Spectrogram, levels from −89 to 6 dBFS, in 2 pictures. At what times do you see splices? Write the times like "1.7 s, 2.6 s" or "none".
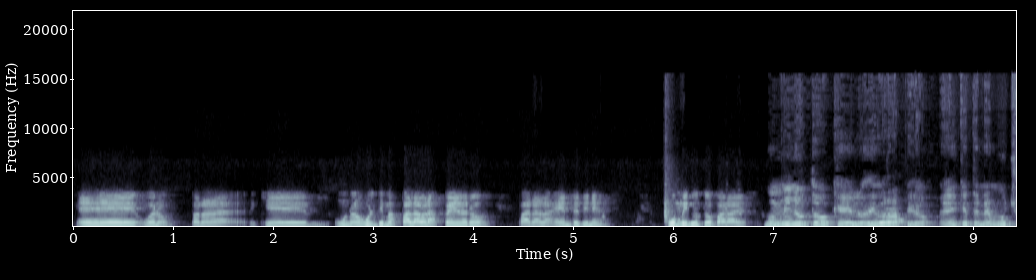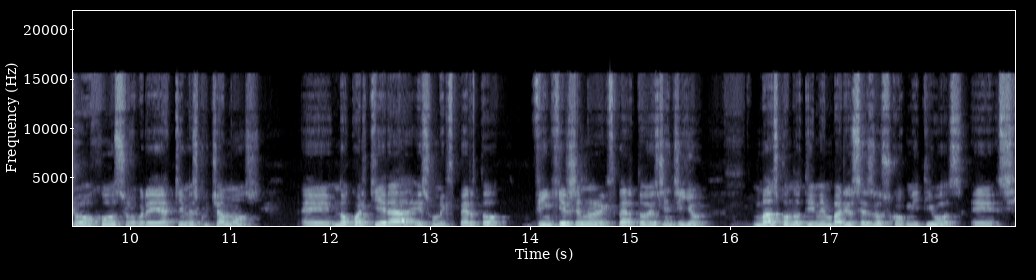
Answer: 15.3 s

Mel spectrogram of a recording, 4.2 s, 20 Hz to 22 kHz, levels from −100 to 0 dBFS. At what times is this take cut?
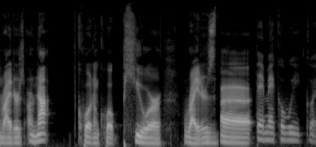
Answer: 2.9 s

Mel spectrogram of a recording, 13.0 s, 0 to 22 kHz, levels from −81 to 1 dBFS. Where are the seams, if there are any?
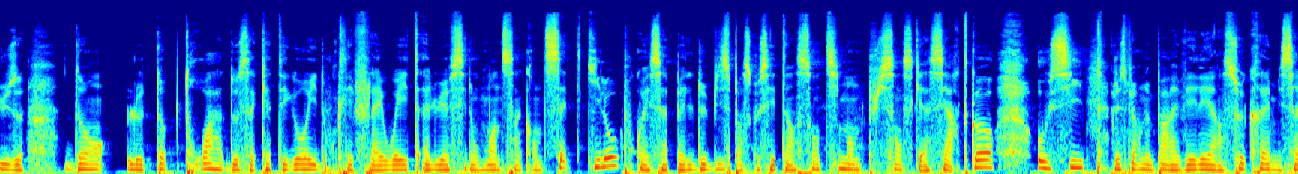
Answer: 6.2 s

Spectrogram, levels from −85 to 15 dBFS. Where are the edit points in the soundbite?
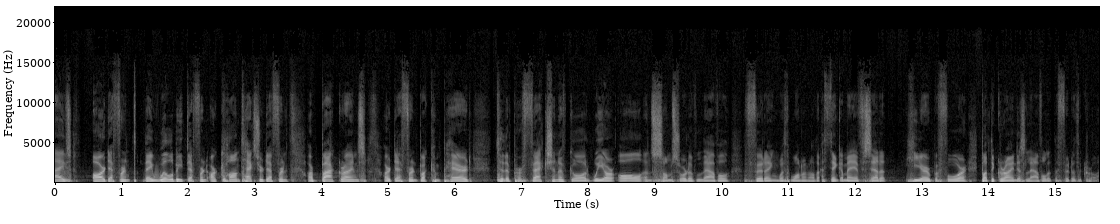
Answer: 11.4 s, 13.8 s

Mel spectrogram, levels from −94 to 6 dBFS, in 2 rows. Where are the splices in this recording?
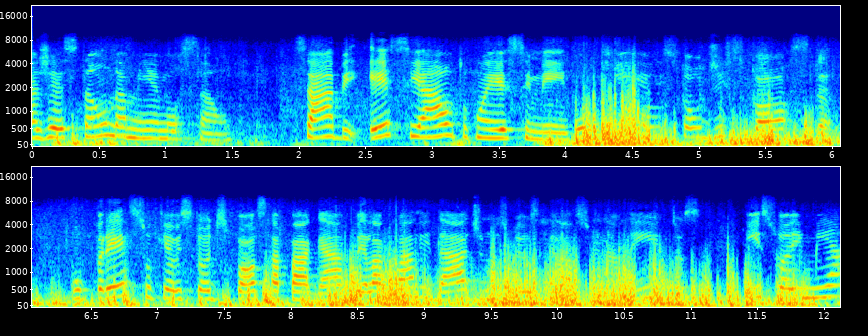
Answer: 1.9 s, 4.0 s

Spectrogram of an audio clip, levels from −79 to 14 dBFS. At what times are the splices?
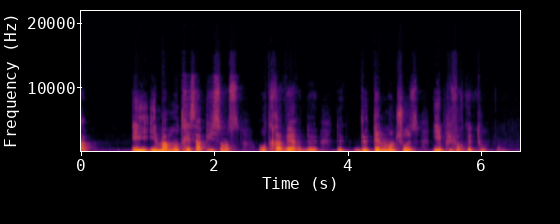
5.3 s

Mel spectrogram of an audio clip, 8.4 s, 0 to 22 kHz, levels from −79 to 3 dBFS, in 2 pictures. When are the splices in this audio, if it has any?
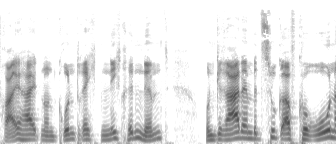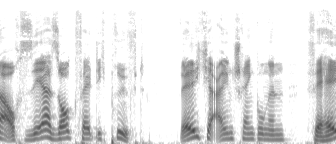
1.5 s

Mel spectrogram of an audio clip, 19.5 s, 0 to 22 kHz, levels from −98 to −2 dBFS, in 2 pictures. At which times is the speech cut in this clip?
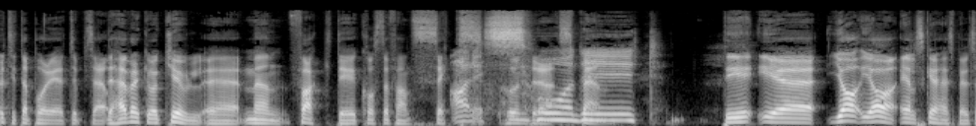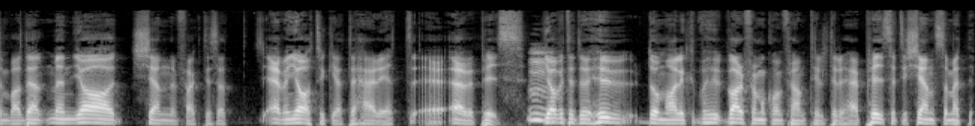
1.1 s

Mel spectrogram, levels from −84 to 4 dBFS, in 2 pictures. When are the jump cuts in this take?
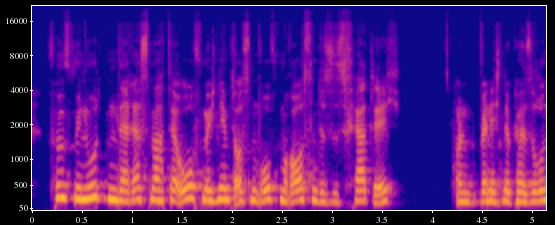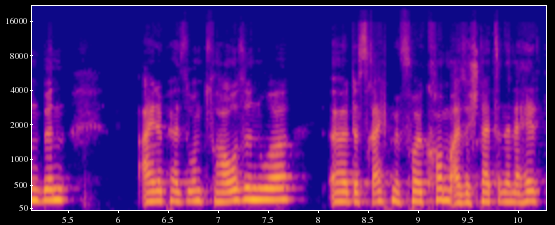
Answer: none

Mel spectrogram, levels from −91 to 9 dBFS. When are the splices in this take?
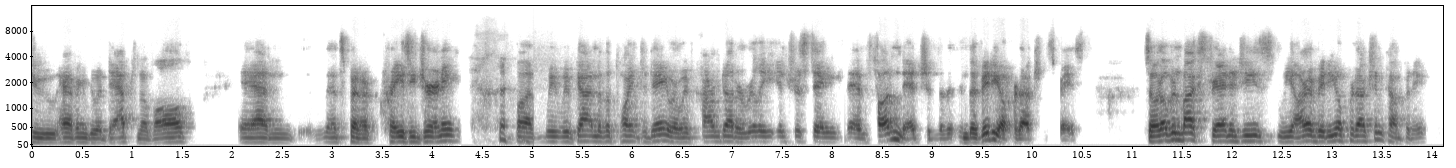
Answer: none

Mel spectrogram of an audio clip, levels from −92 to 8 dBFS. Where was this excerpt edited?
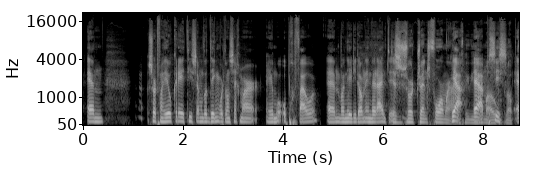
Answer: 4.8 s

